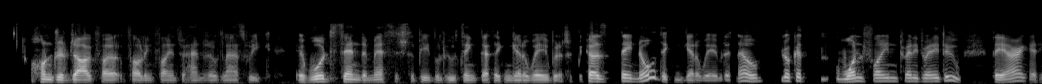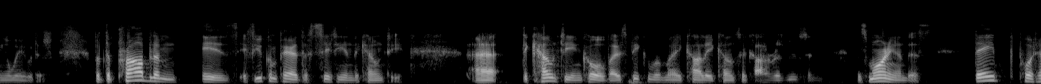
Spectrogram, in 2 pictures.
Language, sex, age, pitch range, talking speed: English, male, 30-49, 100-130 Hz, 225 wpm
